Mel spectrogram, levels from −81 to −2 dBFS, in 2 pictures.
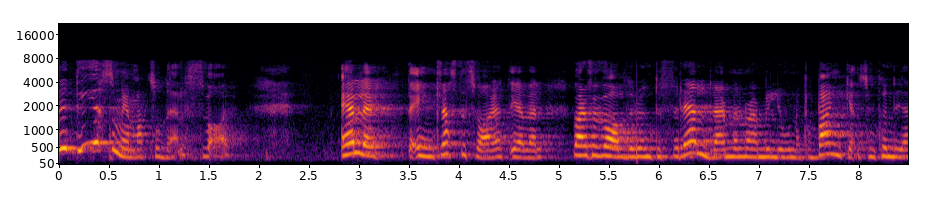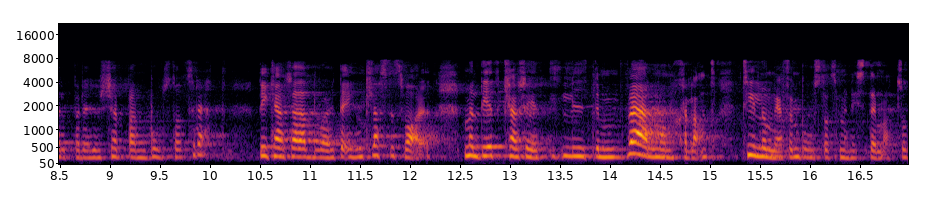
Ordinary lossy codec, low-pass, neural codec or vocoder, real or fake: none; none; none; real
